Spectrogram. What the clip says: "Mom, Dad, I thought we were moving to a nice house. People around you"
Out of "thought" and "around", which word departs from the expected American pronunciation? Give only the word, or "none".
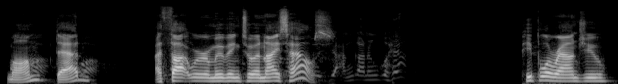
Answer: none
